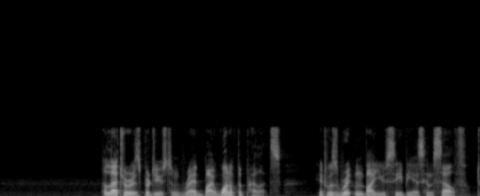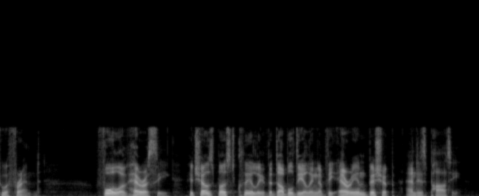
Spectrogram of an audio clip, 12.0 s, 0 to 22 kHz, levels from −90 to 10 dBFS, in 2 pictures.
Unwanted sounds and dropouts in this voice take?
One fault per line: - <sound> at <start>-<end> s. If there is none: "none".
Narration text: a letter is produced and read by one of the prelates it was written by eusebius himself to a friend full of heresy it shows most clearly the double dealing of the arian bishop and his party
none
